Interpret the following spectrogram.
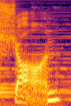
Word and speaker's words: Sean: I'm pretty sure it's pronounced as Shawn. I' I've seen the same name being pronounced as Shawn before.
